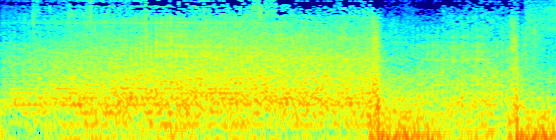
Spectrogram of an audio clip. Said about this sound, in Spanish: El helicóptero desciende con el barracón.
